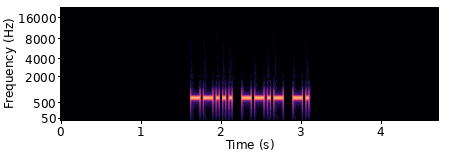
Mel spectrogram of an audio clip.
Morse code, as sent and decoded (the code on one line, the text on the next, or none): --... --.- -.
7QN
